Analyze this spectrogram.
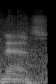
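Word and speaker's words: Nas: That's pronounced Naz Pops? No, this one's Naz.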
